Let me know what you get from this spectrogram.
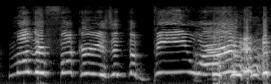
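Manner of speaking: put-on loud, high shouted kid question through laughter; kid's shout. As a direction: yell it like a cheeky kid. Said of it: "the little kid goes".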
